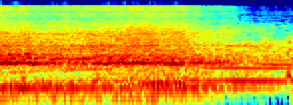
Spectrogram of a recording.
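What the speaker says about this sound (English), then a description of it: "could he hear the oath amid the sound of screeching tires?" Cars doing donuts in a circle make a sustained, loud screech of tires over a steady engine roar that continues throughout.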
